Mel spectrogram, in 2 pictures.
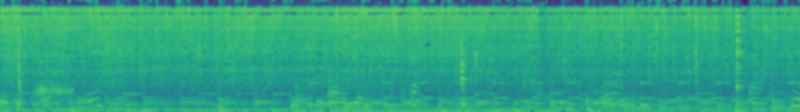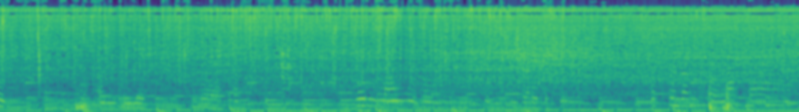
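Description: Chow mein frying in a pan, a steady sizzle while it is stirred, with a few sharp utensil knocks, the loudest about halfway through.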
